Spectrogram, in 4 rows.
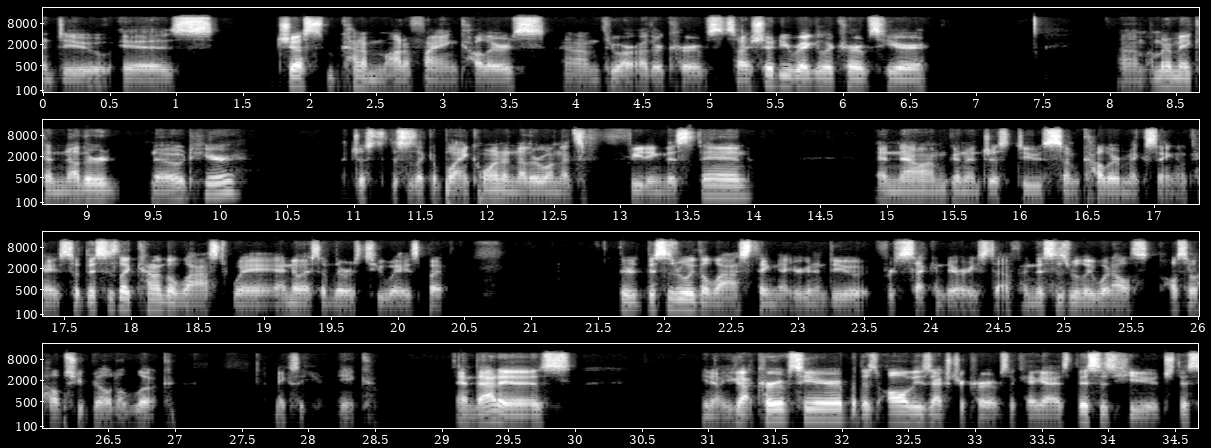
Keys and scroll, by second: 9.5 alt+s.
